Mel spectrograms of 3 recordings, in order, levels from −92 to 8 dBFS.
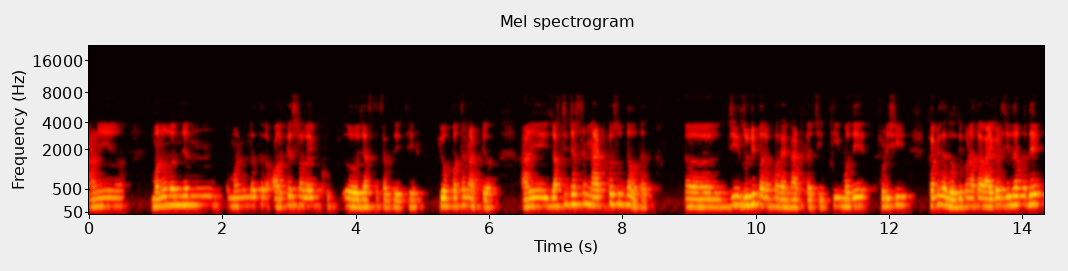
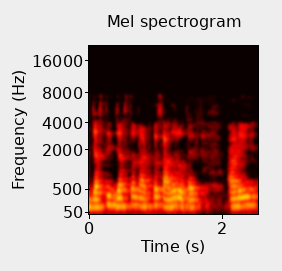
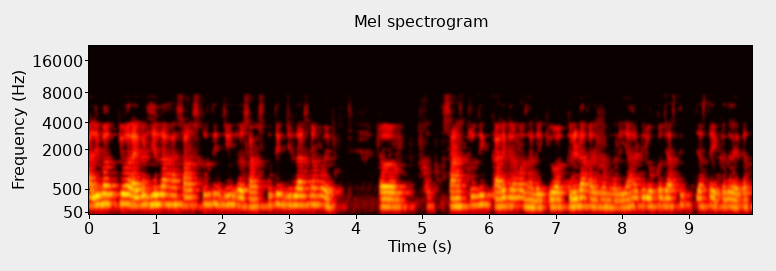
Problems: background sounds at intervals, background conversations at intervals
